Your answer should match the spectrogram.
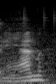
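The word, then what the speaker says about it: Agne: My name is Angie, spelled A-G-N-E, but the G is silent. Wait, why? So you're Anne?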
